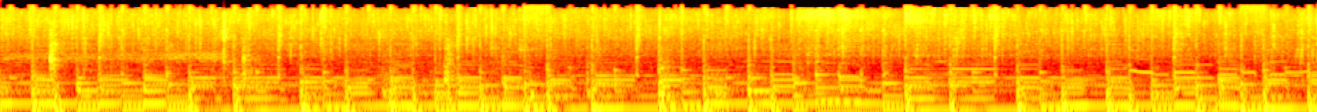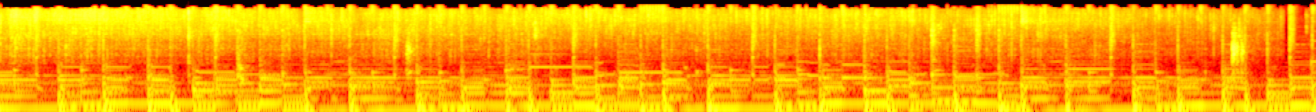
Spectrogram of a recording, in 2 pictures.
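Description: Bacon-wrapped eggs sizzling in hot fat in a frying pan, with a steady hiss and scattered sharp clicks of metal tongs against the pan as the pieces are turned.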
